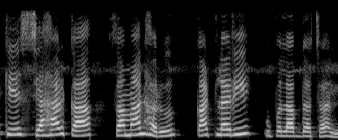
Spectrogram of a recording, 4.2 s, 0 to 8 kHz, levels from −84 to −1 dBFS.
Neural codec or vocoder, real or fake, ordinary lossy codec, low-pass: vocoder, 44.1 kHz, 128 mel bands, Pupu-Vocoder; fake; none; 7.2 kHz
